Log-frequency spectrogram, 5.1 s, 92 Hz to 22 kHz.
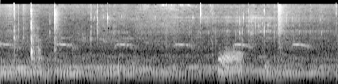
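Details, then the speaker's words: DMK Beach Comber baitcasting reel after first service in 3 years of use, including sea use, cleaned and regreased: low steady whir with soft even chirps as handle turns, no grinding; sound from the worm shaft, smooth as new. "smooth sekali bro. Nah, ini suaranya dari gear worm shaft, bukan dari bearingnya atau spoolnya."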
